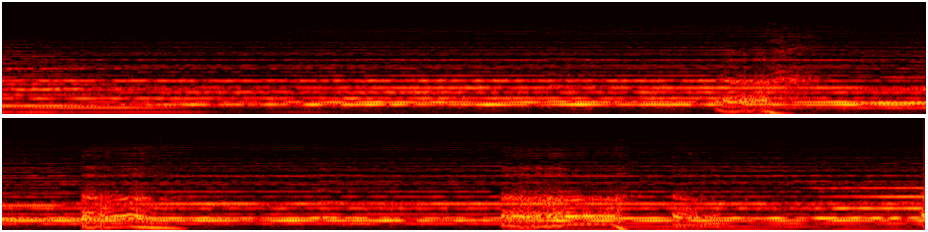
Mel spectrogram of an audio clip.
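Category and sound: animal, dogs whimpering and yipping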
